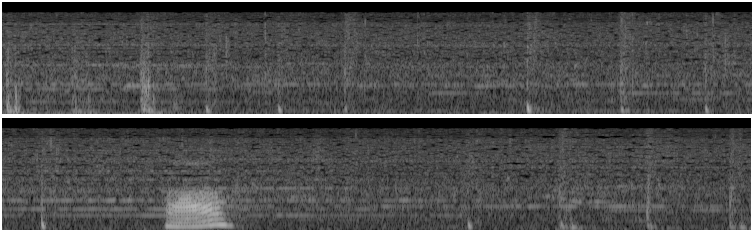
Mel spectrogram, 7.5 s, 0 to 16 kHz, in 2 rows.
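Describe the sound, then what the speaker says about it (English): Rain falls steadily in the video game Friday the 13th, a soft constant patter with faint ticks and drips under a short spoken exclamation. "It's so rainy!"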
